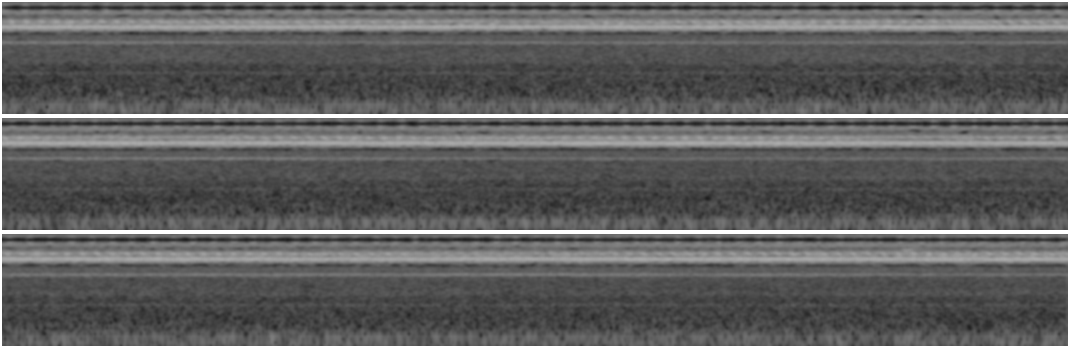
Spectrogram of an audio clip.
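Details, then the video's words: A relaxing insect chorus: shrill, high chirps layered into a constant, even buzz that holds steady throughout, with a soft low background hum beneath. "Amazing Insects World - Relaxation Video with Various Nature & Insects Sounds"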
